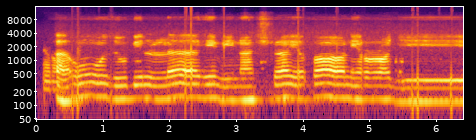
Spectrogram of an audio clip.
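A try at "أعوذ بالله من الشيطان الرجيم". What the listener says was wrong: Tinggal kurang dikit sh-nya. Menyebarnya mungkin udah dapat, cuman agak kurang lama. Himiminasyaiton. A'udzu billahi gitu. Himinasyaitoni.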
